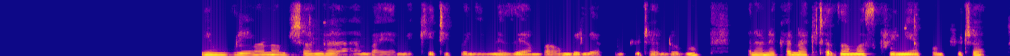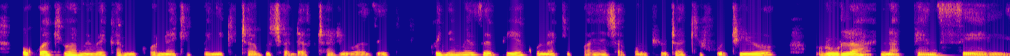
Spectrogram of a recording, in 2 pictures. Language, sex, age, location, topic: Swahili, female, 25-35, Nairobi, education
